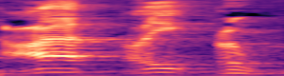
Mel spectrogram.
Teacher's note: Wasfal halqi, tengah-tengah tenggorokan. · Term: huruf ain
